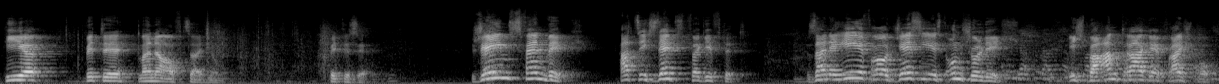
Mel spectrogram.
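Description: An actor playing a sharp, determined defense attorney in a 1950s radio drama, talking urgently and insistently. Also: male voice, high voice, big pitch swings, takes it slowly, long pauses, exaggerated voice. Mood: formal, triumphant. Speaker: defense lawyer. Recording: roomy old radio play recording.

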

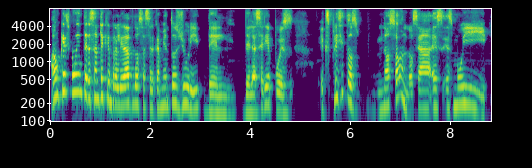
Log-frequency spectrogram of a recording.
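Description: A woman's voice: fairly low pitch, big pitch swings, a little slow, warm tone. A woman from Mexico City with a Mexico City Spanish accent, co-hosting a casual podcast chat, chatty and laughing often. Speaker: podcast co-host.

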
